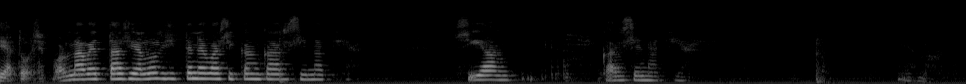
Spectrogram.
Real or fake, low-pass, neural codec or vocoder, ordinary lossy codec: real; 19.8 kHz; none; MP3, 48 kbps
